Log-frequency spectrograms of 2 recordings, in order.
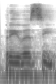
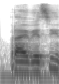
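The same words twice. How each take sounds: First: प्रिवेसी with short first vowel; British pronunciation. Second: प्राइवेसी starting "pry"; long i in the first syllable of प्राइवेसी; American pronunciation. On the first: Teacher gives the correct form, प्रिवेसी as "PRIV-esi". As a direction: start प्रिवेसी "priv", not "pry". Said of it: "इस word का सही उच्चारण होता है". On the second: Teacher shows the form to avoid, प्राइवेसी as "PRY-vesi". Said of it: "इस word को हम प्राइवेसी नहीं कहते". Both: Shown as a demonstration.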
